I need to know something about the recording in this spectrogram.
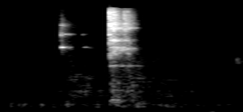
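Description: A small stone drops into a glass of water.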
